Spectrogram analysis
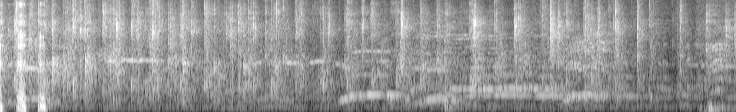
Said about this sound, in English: Keep your applause going.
